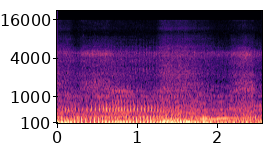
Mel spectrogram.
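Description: Bajaj Pulsar NS200 motorcycle revving hard during a wheelie, a loud, steady, close engine drone holding high revs throughout with no talk.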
